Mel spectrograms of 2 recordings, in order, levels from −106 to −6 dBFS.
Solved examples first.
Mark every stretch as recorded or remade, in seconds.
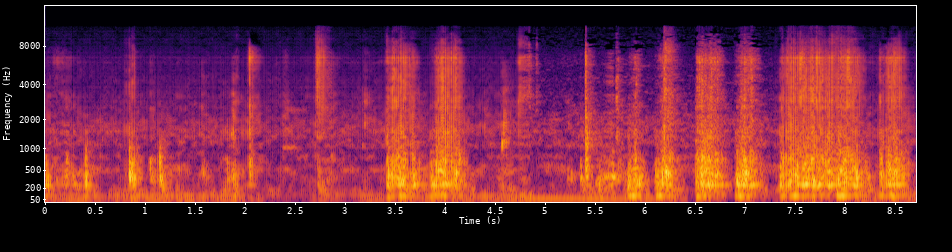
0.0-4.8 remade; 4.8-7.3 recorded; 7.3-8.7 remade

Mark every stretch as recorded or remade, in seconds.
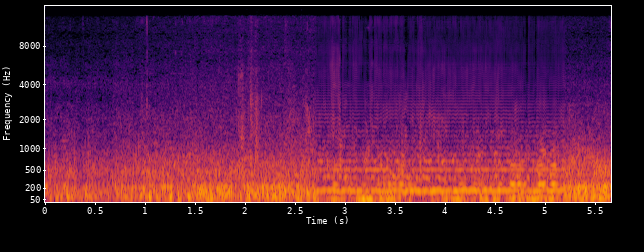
0.0-2.7 recorded; 2.7-5.2 remade; 5.2-5.7 recorded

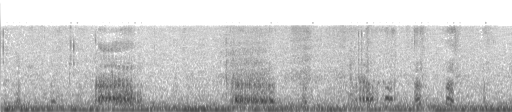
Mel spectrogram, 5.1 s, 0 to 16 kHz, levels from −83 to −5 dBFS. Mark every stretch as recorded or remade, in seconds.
0.0-3.6 recorded; 3.6-4.1 remade; 4.1-5.1 recorded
